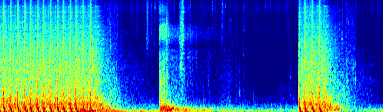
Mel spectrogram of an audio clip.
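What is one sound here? A rifle fires rapid bursts of loud shots up close.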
